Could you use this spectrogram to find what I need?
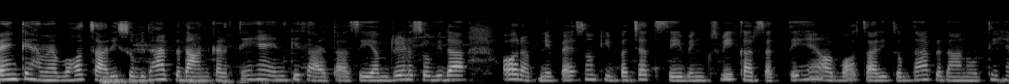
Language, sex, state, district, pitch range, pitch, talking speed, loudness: Hindi, male, Uttar Pradesh, Jalaun, 185-220 Hz, 200 Hz, 185 wpm, -32 LUFS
